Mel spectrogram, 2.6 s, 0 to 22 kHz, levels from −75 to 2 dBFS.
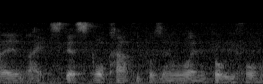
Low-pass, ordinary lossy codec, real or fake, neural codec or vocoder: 7.2 kHz; none; real; none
